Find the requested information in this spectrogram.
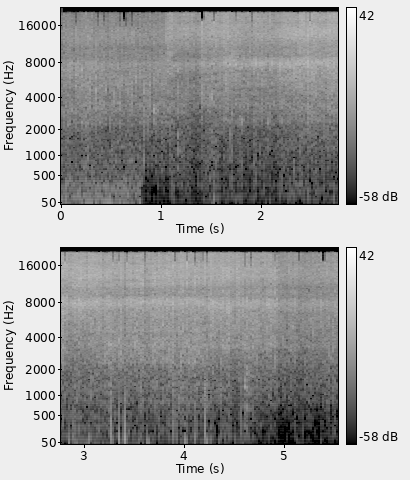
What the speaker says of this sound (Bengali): সমস্ত সবজিগুলো এবার একসাথে ভালো করে ভেজে নেওয়া হবে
